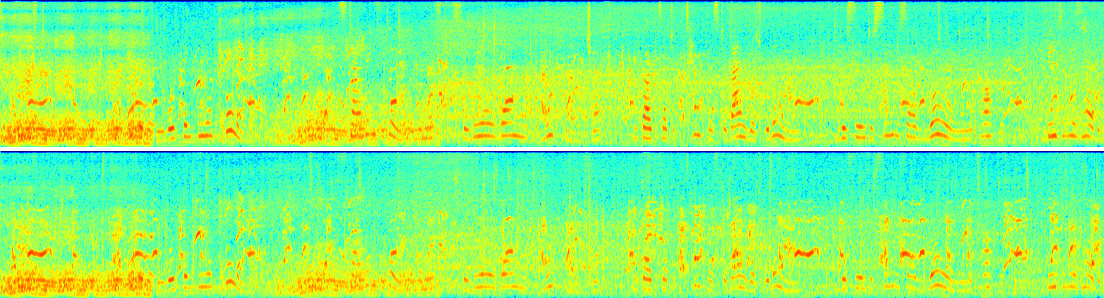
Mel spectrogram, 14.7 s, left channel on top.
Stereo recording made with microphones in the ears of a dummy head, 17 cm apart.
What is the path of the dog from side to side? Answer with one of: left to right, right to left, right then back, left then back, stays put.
left then back.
